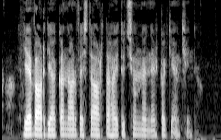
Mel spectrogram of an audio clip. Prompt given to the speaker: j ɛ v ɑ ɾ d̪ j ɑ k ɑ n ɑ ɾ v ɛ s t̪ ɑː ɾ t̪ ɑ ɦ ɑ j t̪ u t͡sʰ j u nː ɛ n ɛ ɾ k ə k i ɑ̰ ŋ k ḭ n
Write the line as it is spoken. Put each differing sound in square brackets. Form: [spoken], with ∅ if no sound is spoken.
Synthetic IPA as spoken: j ɛ v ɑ ɾ d̪ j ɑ k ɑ n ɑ ɾ v ɛ s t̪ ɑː ɾ t̪ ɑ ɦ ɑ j t̪ u t͡sʰ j u nː ɛ n ɛ ɾ k [ɑ] k [j] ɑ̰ ŋ [kʰ] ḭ n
